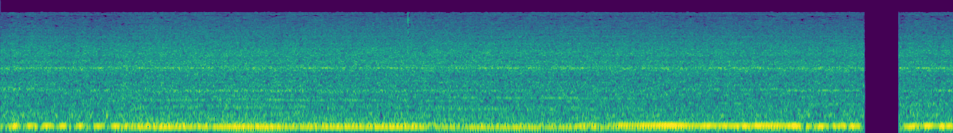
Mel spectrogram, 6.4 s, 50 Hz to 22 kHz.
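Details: BMW E34 M5 idling: low steady hum with a slightly wavering, uneven beat and faint hunting in pitch; a rough idle, described as a small issue.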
